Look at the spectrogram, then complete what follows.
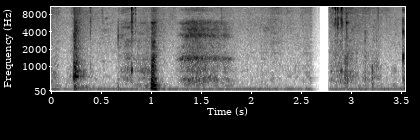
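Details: Close chewing and crunching clicks over a steady low electrical hum, with no animal calls.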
